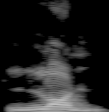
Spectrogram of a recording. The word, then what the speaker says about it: ln: is written as LG log base e is written as Ln which is pronounced as Lon okay can so if I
